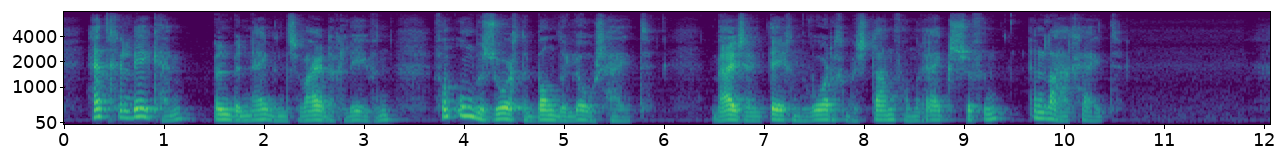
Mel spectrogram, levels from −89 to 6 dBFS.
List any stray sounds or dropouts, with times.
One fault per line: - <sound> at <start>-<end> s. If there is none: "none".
none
